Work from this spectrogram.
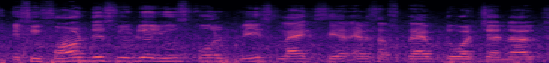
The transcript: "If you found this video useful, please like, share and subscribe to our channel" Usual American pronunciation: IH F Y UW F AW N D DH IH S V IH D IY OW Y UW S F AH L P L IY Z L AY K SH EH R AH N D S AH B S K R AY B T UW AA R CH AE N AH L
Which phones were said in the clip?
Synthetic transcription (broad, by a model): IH F Y UW F AW N D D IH S V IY D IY OW Y UW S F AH L P L IY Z L AY K S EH R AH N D S AH B S K R AY B T UW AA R CH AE N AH L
